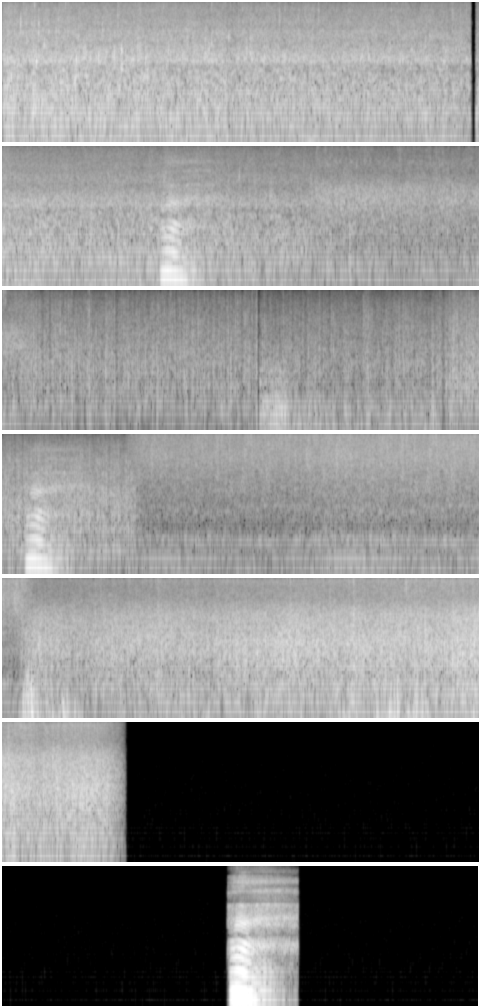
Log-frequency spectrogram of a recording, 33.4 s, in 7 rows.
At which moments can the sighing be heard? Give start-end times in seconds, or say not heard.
6.3-7.0, 14.5-15.2, 30.9-31.6.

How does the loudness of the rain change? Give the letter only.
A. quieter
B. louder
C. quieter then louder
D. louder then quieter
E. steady
C.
